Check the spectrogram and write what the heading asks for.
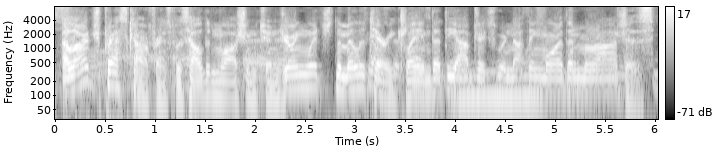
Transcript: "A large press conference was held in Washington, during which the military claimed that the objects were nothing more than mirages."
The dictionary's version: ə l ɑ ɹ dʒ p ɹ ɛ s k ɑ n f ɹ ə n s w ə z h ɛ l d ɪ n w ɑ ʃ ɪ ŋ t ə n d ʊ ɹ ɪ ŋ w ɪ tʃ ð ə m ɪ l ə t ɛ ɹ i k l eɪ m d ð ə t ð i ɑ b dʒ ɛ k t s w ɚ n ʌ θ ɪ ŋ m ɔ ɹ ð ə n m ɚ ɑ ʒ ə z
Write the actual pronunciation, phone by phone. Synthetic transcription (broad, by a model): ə l ɑ ɹ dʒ p ɹ ɛ s k ɑ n f ɹ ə n s w ə z h ɛ l d ɪ n w ɑ ʃ ɪ ŋ t ə n d ʊ ɹ ɪ ŋ w ɪ tʃ ð ə m ɪ l ə t ɛ ɹ i k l eɪ m ð ə t ð i ɑ b dʒ ɛ k t s w ɚ n ʌ θ ɪ ŋ m ɔ ɹ ð ə n m ɚ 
